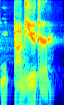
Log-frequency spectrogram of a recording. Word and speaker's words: Uecker: Bob Wecker? – Bob Uecker.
